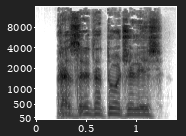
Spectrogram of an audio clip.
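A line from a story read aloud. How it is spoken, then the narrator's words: Growl, bear. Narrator (Russian): рыкнул медведь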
